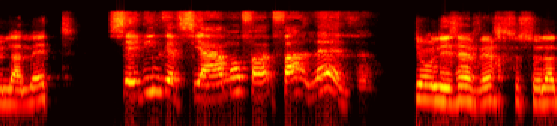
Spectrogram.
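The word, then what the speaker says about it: לב: Sapete, la parola cuore in ebraico si legge lev.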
